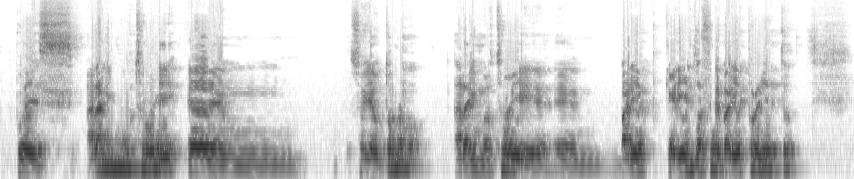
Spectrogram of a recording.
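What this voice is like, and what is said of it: Sevillian Spanish accent. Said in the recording (Spanish): “tu acento, yo diría que tú no eres gallego ... soy de Sevilla”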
